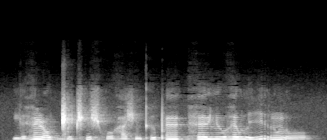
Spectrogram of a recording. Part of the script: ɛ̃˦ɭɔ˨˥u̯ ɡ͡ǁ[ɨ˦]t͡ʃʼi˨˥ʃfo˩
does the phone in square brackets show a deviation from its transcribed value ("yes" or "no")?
no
